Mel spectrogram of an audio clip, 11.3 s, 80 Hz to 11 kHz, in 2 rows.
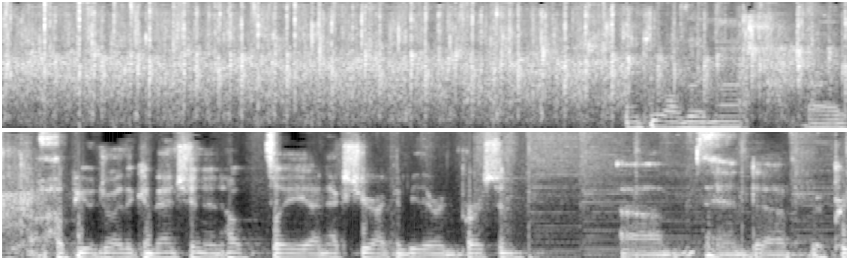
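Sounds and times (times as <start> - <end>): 
audience applause at a convention: 0.0 - 6.3
speech: 4.2 - 11.2.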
